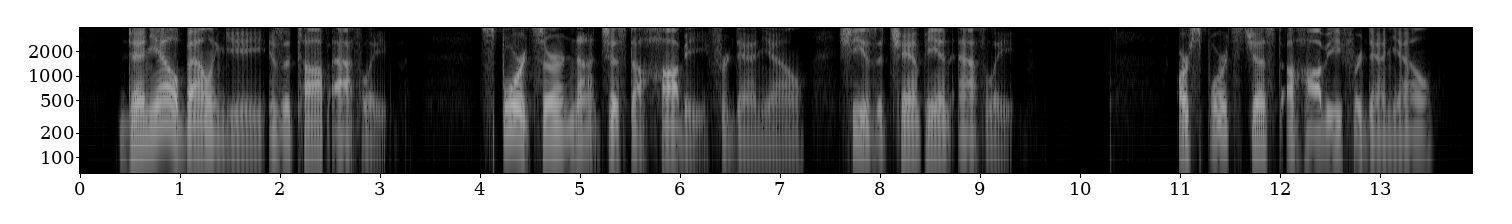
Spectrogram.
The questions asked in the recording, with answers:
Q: Are sports just a hobby for Danielle?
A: No, sports aren't just a hobby.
